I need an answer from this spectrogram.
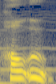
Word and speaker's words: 法: The innocent looking N4 kanji for law pronounced ho.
